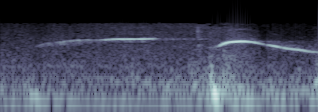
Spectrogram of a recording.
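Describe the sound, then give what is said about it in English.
A two-part wolf whistle: a rising note held briefly, then a short pause and a sweep up that glides down. Clear, with no talking. “A wolf whistle.”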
